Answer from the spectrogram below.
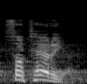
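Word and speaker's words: Soteria (σωτηρία): I'm not a Greek major, but I think it's soteria. Is that right? Soteria? Accent in the right place? On the right syllable? Soteria. Soteria, like cafeteria. There's got to be a connection. You've always got these connections. Cafeteria, soteria, right?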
